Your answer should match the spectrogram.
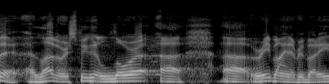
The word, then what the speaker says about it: Rehbein: We're speaking to Laura Rehbein, everybody. It's spelled Rehbein.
